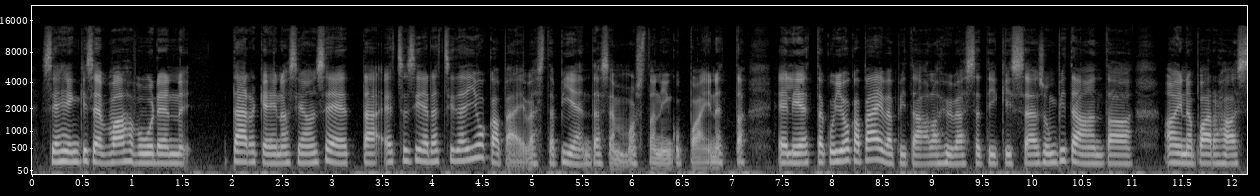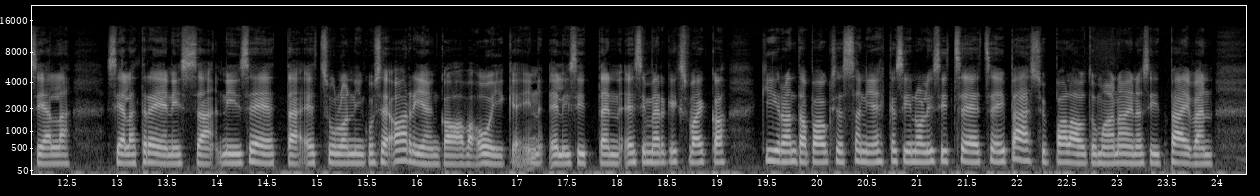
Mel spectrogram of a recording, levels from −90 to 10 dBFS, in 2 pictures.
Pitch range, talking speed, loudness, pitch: 175-205 Hz, 170 wpm, -25 LUFS, 185 Hz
